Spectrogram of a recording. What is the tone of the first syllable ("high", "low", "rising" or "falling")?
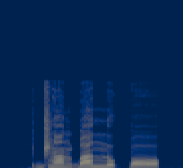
low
